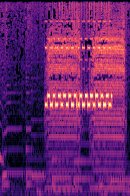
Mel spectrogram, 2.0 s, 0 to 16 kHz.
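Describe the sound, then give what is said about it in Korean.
A telephone rings at about 2 a.m. with a bright electronic melody, stepping through a short repeating tune, loud, with no voices. “느닷없이 새벽 2시경에 전화를 해서는”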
